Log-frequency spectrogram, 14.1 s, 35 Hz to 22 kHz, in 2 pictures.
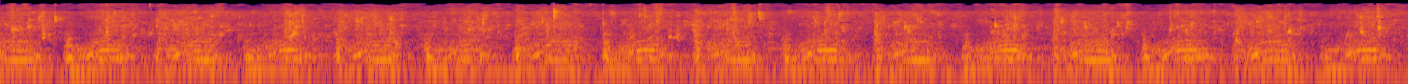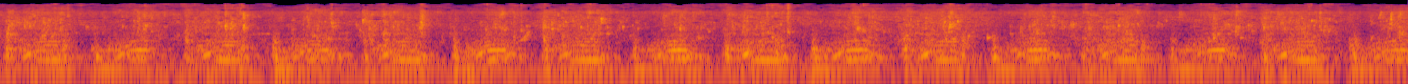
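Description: Consul 13 kg top-loading washing machine agitating a full tub of laundry on agitation level 1: water sloshing in a regular back-and-forth rhythm, about two strokes a second, over a steady motor hum.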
